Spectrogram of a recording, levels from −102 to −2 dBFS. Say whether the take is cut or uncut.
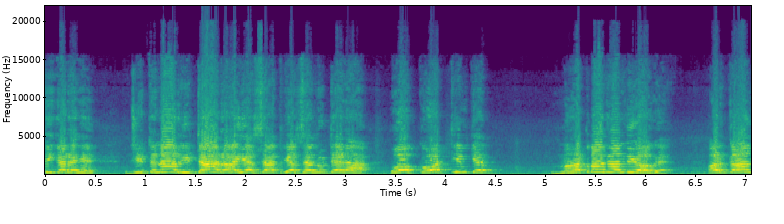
uncut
